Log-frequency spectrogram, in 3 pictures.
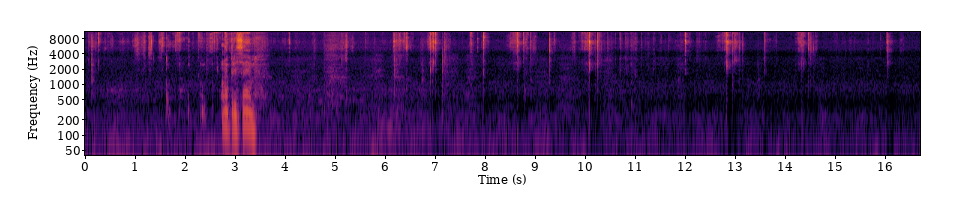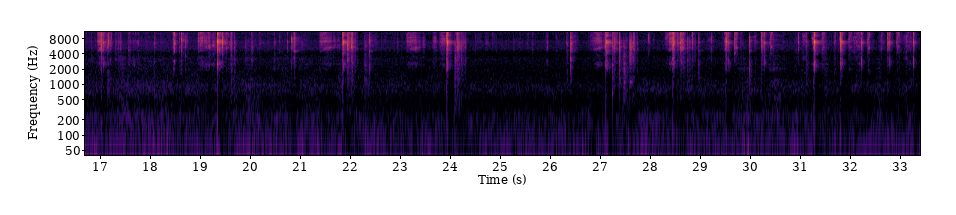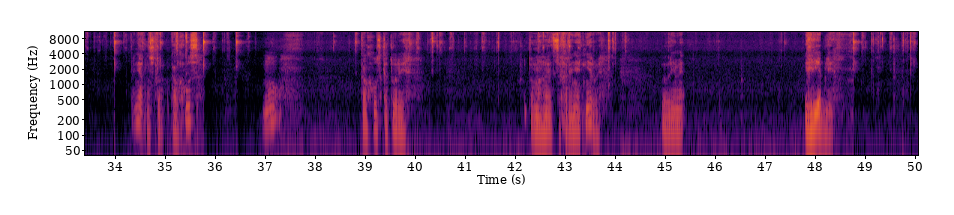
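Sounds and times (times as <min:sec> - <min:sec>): scissors snipping plastic: 0:06.1 - 0:14.6, 0:26.3 - 0:36.8, 0:48.7 - 0:50.0.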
